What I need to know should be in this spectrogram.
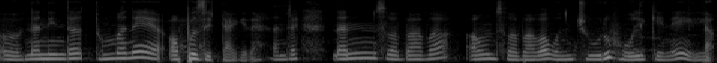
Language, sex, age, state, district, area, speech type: Kannada, female, 30-45, Karnataka, Shimoga, rural, spontaneous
